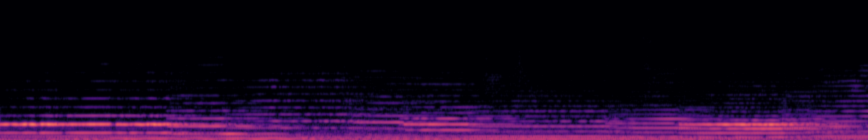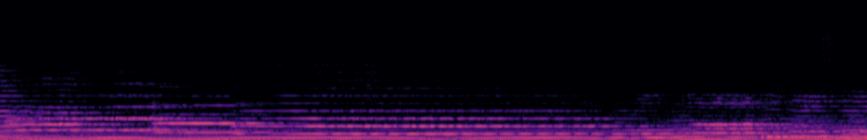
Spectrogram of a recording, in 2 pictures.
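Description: Orchestra playing a slow introduction: an oboe carries the melody over long held notes from the strings.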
